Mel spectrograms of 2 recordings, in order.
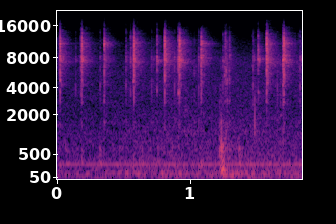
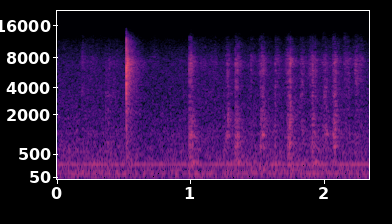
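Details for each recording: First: Kodak Retina I type 126 camera from 1936–37 being serviced. After the arm is lubricated with molybdenum paste, the shutter fires with crisp, snappy clicks and a smooth gear-train whir. The shutter action is normal. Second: Kodak Retina I type 126 camera (1936–37) during servicing: faint dry scratching squeak as a swab drags over a shutter blade roughened by surface corrosion, unlike smooth clean blades; to be polished with Brasso.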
